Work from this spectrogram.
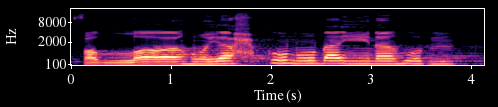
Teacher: Fallahu yahkumu bainahum. Lafaz Allah kita baca secara tebal atau tafkhim kerana huruf sebelumnya berkat fathah.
